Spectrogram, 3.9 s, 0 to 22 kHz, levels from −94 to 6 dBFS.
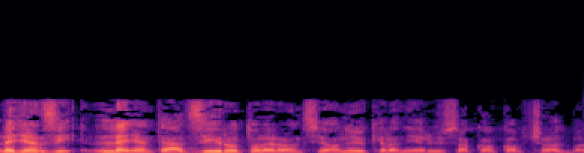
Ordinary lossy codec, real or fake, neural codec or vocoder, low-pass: none; real; none; none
